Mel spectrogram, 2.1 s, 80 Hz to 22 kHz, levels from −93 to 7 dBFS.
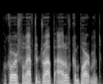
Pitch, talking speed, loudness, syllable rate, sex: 100 Hz, 260 wpm, -17 LUFS, 6.2 syllables/s, male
